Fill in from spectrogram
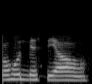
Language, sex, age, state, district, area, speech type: Assamese, female, 30-45, Assam, Lakhimpur, rural, conversation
